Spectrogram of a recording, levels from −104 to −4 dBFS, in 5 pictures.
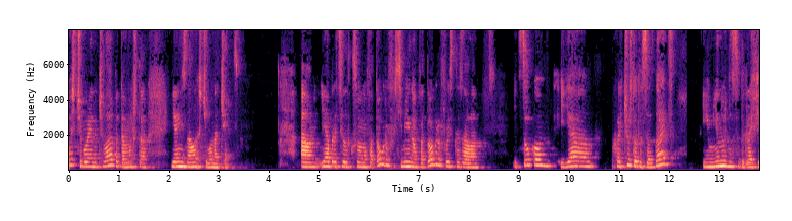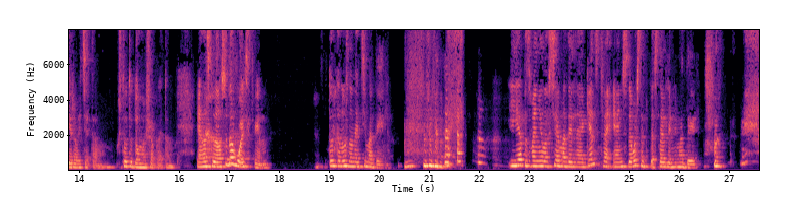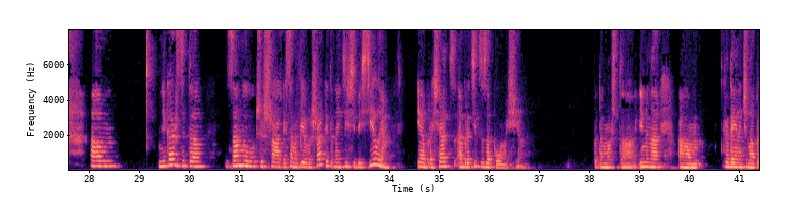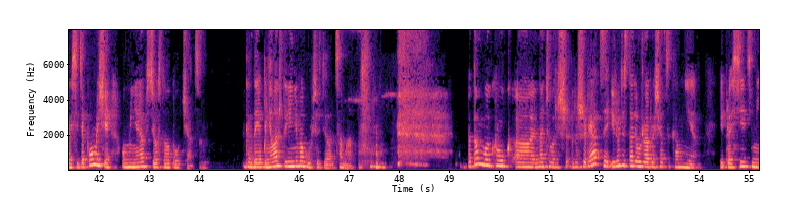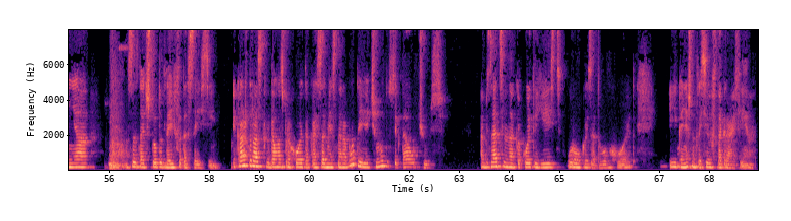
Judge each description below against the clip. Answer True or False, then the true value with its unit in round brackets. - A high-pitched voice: True (225 Hz)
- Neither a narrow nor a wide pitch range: True (3.9 semitones)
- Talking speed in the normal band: True (130 wpm)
